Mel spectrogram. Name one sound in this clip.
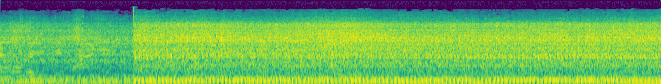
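A wood chipper's engine roars under load as branches are fed in.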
